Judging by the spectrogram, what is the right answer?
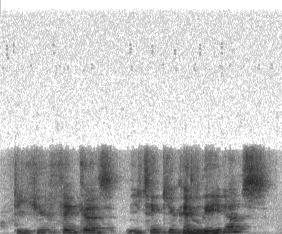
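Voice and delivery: whispering in character. Asking a party member in the back of the pack: whispering in character. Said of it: "As I'm whispering to him".

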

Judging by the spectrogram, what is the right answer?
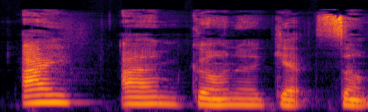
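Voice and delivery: put-on little creature voice. Voicing a little guy on a stick: little guy voice. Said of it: "little guy".

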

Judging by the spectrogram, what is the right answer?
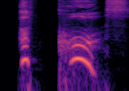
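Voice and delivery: words gasped out, pitched high. A woman, noticing the pendant on Boudicca's neck, speaks to Madeline, gasping. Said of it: "she gasped".

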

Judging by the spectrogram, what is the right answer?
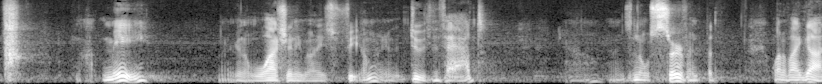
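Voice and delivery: petulant muttering under breath. Acting out a disciple avoiding the foot-washing: whispering under breath like a petulant child. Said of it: "each whispering under his breath".

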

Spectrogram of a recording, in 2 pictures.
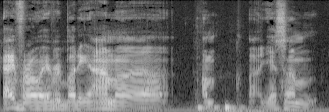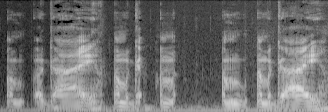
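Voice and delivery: low, growled-out voice. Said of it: "I just did a voice and it came out like this".

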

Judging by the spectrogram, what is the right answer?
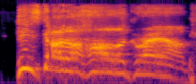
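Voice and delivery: very slow, loud, drawn-out shout. Quoting a favorite movie line by Michael Ironside: imitating Michael Ironside shouting. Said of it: "he just shouts".

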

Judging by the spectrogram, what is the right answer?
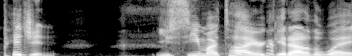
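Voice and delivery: mock all-out screaming. Retelling yelling at a pigeon in the way of a tire, mock-screaming. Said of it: "And I'm just screaming".

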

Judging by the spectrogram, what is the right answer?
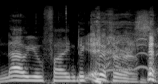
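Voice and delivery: synthetic, machine-like robotic computer voice. Retelling what a computer voice instructed, in a computer voice. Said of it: "a computer voice then said".

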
